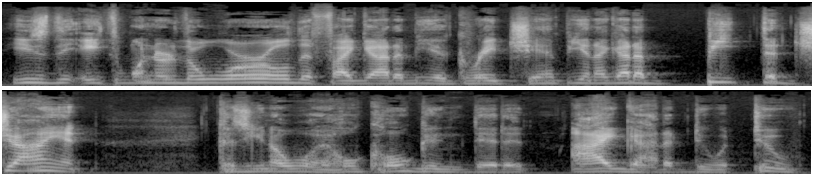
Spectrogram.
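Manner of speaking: loud growled "Oh, yeah" opening, then a gruff wrestler promo; Macho Man impression. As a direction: channel Macho Man's intensity. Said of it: "So he just goes".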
